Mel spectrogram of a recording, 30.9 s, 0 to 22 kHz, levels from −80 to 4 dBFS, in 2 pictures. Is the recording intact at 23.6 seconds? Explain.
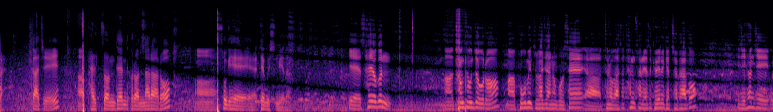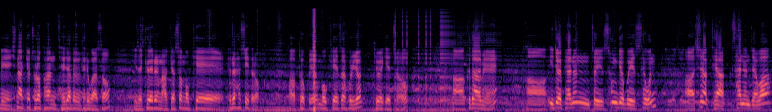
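No. From 23.35 to 24.07 s there are GSM signalling bursts: a nearby 2G phone transmits short groups of radio bursts, and the audio circuit rectifies them into a galloping dit-dit-dit of 217 Hz buzzes, only a few decibels below the sound. Mains hum is a steady tone at 50 or 60 Hz. These buzzes sit at 217 Hz and arrive in grouped, rhythmic clusters.

The channels are also drifting apart at this moment, as they do throughout. The two sources run on separate clocks, about 100 ppm apart, so the delay between them slides steadily toward roughly 3 ms. Summed to mono, comb notches sweep slowly, which sounds like slow flanging. A flanger effect sweeps back and forth. This sweep moves in one direction only, as the offset grows.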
